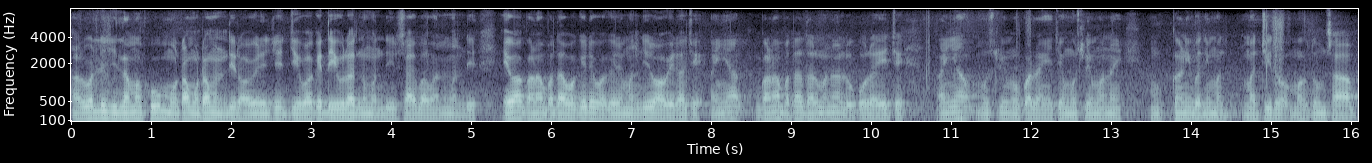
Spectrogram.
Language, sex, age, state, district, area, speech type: Gujarati, male, 18-30, Gujarat, Aravalli, urban, spontaneous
